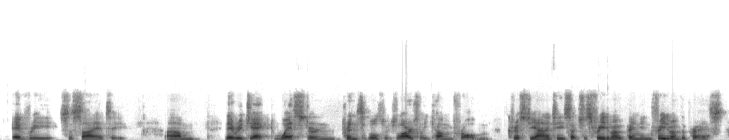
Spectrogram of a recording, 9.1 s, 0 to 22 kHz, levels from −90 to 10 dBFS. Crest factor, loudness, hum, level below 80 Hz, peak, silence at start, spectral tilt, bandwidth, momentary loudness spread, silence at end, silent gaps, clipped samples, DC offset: 18 dB; -18 LUFS; none; -66 dBFS; 0 dBFS; 0.15 s; -4.5 dB/octave; 7.8 kHz; 11 LU; 0.1 s; none; under 0.1%; under 0.1%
